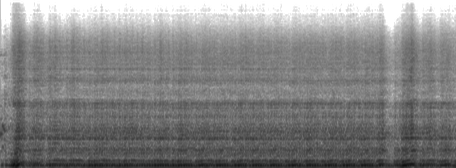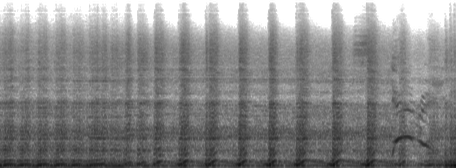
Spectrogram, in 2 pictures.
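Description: Mini truck engine running, a loud rough idle with a steady low rumble that turns into a series of rhythmic revving pulses, with people talking over it.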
